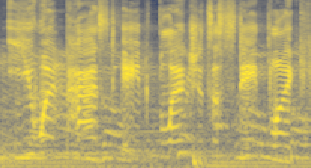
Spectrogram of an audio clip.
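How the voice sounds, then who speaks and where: A bossy, exasperated robot colleague in an audio comedy. Her voice is high-pitched and sits over loud music. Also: fairly even intonation, unhurried, gravelly. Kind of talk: comedic audio drama acting.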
